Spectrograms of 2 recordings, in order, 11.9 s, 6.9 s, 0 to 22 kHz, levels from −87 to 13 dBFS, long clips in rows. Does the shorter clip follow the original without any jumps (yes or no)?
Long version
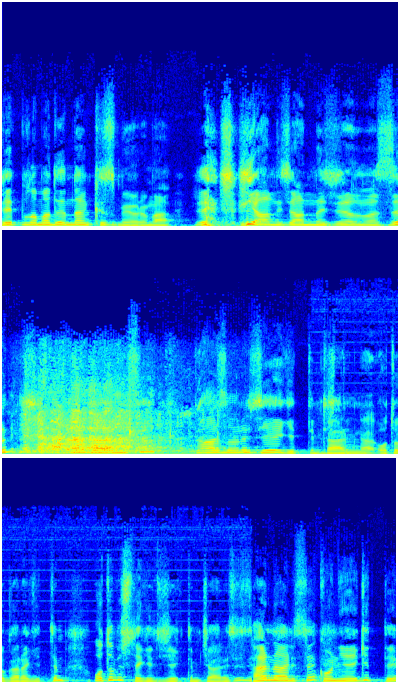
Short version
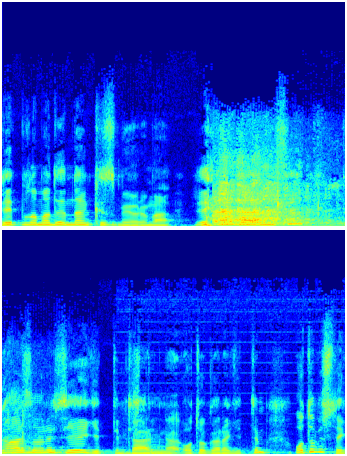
no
